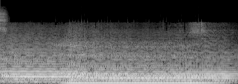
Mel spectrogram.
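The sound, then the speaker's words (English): A single long, loud foghorn blast, deep and droning, holding steady for a couple of seconds with rich low harmonics and no voices over it. “Give us the horn. foghorn.”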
